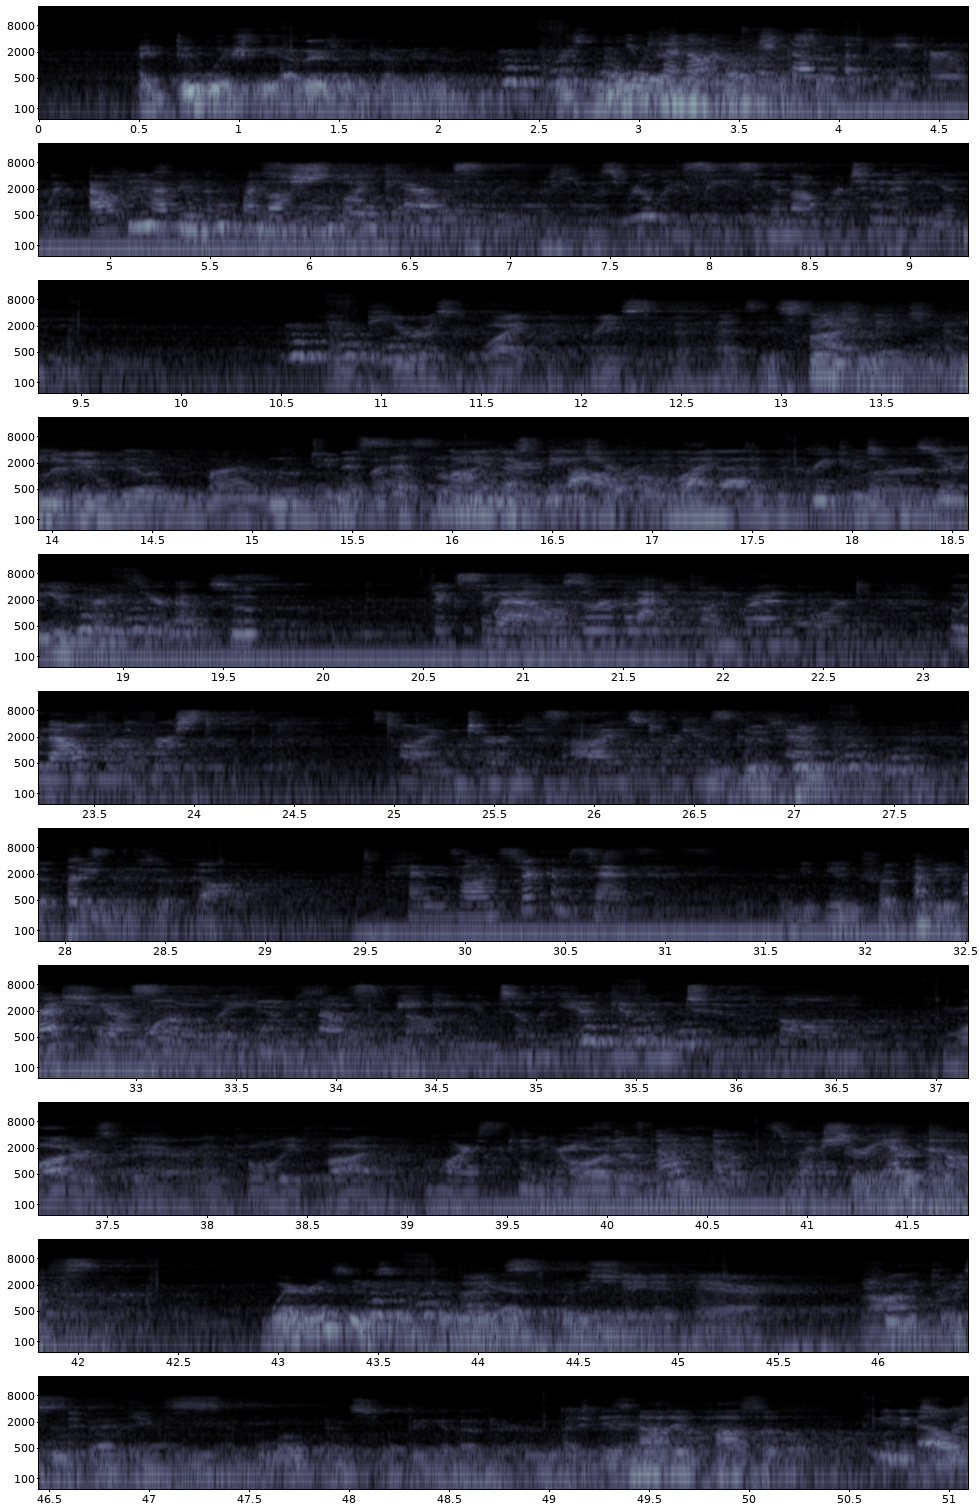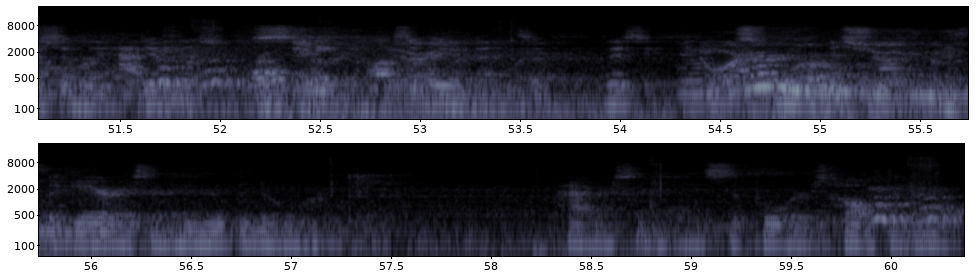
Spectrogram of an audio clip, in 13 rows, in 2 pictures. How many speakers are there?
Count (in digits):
8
